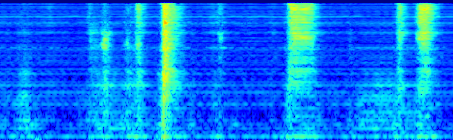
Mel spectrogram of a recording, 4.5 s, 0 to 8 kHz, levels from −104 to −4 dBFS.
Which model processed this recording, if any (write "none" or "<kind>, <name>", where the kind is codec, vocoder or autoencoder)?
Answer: vocoder, HiFi-GAN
